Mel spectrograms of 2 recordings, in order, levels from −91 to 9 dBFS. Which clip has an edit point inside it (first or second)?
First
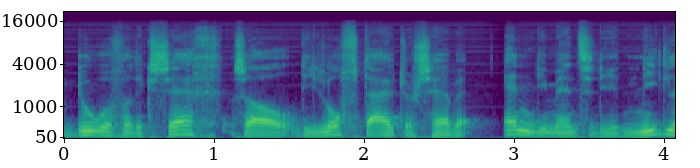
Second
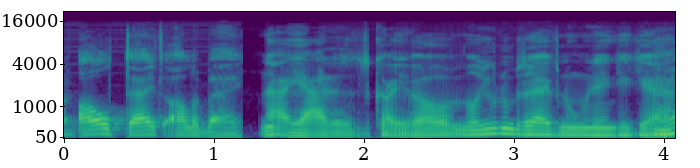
second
